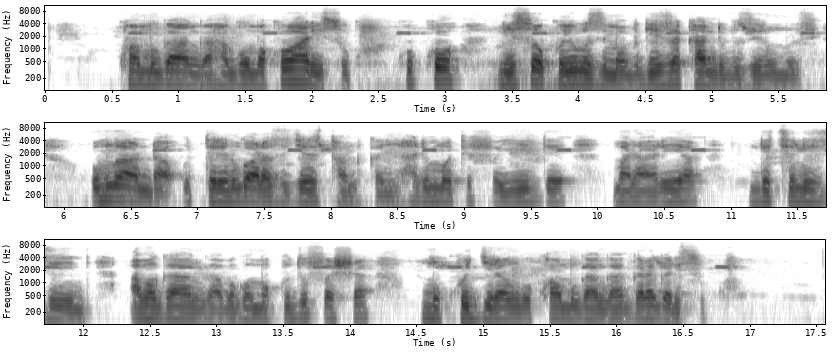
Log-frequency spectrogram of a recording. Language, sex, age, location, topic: Kinyarwanda, male, 18-24, Kigali, health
